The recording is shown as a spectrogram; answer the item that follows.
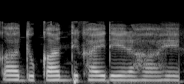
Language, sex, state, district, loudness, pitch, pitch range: Hindi, female, Arunachal Pradesh, Lower Dibang Valley, -18 LUFS, 200 Hz, 195-200 Hz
